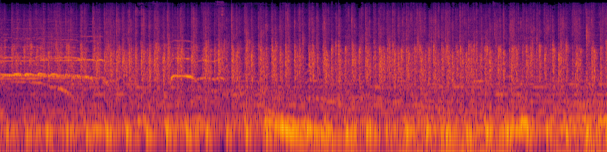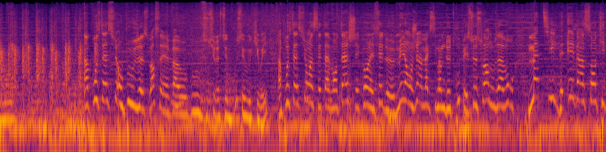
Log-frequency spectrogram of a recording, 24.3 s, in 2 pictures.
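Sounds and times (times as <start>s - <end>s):
audience cheering: 0.0s - 8.0s, 8.6s - 13.3s
audience applauding: 0.0s - 19.2s
speech: 13.8s - 24.2s.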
